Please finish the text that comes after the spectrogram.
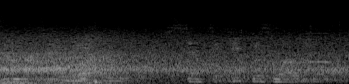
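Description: A college football stadium crowd at a TCU vs West Virginia game roars steadily before a kickoff, a dense, loud wash of cheering under a commentator's voice.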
